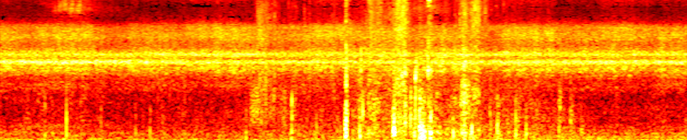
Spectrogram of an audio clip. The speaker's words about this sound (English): Did you see or hear? Footstep right in front of us.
